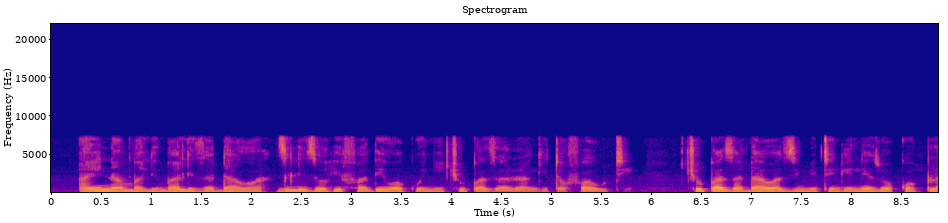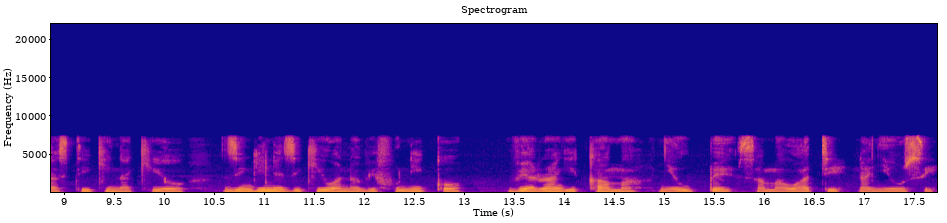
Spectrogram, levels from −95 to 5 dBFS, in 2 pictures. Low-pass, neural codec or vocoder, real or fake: 7.2 kHz; none; real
